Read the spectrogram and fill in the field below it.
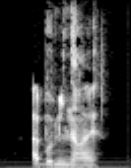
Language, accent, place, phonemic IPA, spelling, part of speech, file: French, France, Lyon, /a.bɔ.min.ʁe/, abominerai, verb, LL-Q150 (fra)-abominerai.wav
- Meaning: first-person singular simple future of abominer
